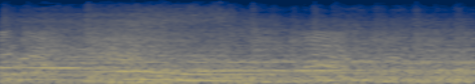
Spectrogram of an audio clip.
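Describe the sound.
Cars power-slide onto a boulevard and weave through traffic while chasing a streetcar, giving off a continuous engine roar whose pitch shifts and dips.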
